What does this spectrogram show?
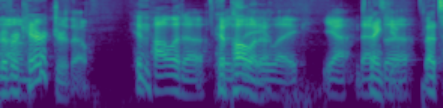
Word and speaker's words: Hippolyta: the important part of her character though hippolyta hippolyta yeah that's how it's pronounced it's a famous shakespeare character yes there's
